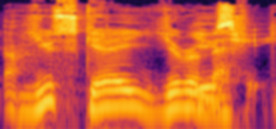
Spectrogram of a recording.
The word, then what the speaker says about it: Yusuke Urameshi: Yusuke Urameshi.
